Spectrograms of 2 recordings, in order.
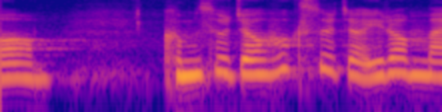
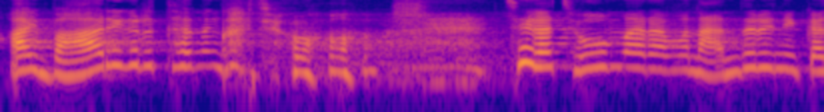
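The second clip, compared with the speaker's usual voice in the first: sheepish excuse; 5 semitones higher than usual. Retold or imitated. Excuse voiced again, laughing.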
